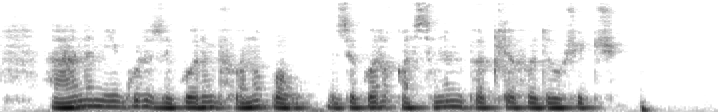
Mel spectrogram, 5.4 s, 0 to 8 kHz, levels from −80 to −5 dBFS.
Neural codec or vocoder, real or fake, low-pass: none; real; 7.2 kHz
